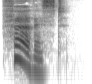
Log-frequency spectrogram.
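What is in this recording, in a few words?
"furthest", British English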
